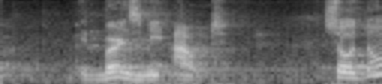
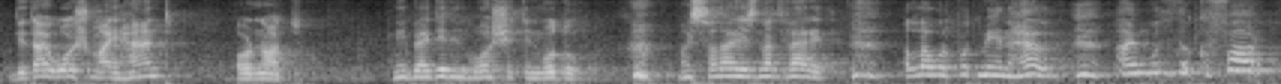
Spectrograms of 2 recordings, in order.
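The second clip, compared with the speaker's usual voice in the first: mock panic, gasping between hurried thoughts; anxious spiralling doubts; 4 semitones higher, faster than usual. Overthinker spiralling over washing before prayer, mock panic. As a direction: climb higher with each gasped worry.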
